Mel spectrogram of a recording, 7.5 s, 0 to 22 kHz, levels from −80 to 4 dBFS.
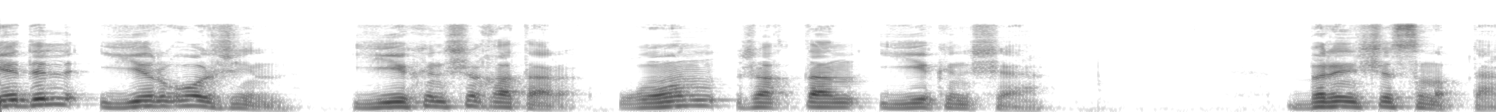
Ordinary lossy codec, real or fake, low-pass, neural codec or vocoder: none; real; 9.9 kHz; none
